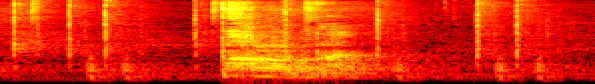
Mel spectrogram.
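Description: A short voice-like sound sample, about half a second long with a falling pitch, played back by a phone app when one of its sample buttons is tapped, a little under a second in. Light clicks come and go around it.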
